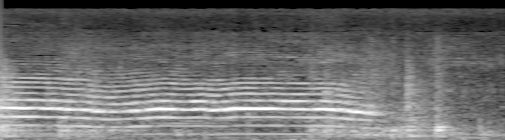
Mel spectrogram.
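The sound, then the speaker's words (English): A tiger yowls in one long, drawn-out, wavering cry that lasts nearly three seconds, loud, then trails off into faint background rustling. “Have you ever heard a tiger yowl?”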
